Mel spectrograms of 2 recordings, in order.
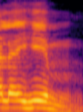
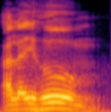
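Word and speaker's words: عليهم: Kila tadi udah ya Halaman yang berikutnya ada alaihim mana alaihim alaihim nah alaihim sama tadi ya yang sebelah alaihim bisa dibaca alaihim bisa dibaca alaihum ya kita ulang lagi yang bacanya him hanya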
